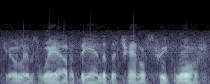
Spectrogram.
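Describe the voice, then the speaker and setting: Guy doing a tough slangy wronged young man, lowish voice, 50s radio crime show, dull sound with some hiss. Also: monotone, quick pace, natural voice. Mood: earnest, grim. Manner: blunt, slangy, insistent. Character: tough wronged young fiancé, hard-bitten and determined. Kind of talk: 1950s radio crime drama acting. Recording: dull, hissy vintage radio recording.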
